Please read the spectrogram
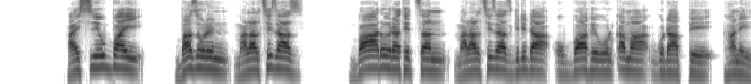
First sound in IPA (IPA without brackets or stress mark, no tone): h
